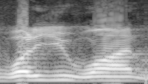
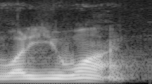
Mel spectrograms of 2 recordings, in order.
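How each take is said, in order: First: It sounds annoyed and impatient. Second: It sounds warm and caring.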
